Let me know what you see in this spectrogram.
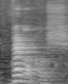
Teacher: So the word is verbokos, and the accent on the first syllable.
